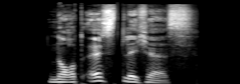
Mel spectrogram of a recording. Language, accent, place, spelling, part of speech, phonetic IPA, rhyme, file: German, Germany, Berlin, nordöstliches, adjective, [nɔʁtˈʔœstlɪçəs], -œstlɪçəs, De-nordöstliches.ogg
- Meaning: strong/mixed nominative/accusative neuter singular of nordöstlich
